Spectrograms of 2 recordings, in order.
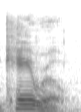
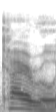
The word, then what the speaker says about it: Cairo: Uh the main industry, the main money in Illinois was in southern Illinois in Cairo, not Cairo. It's spelled Cairo.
